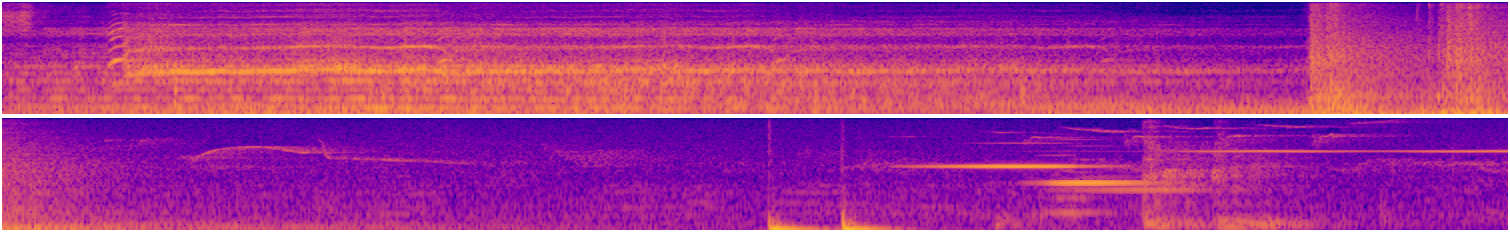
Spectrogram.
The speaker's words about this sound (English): people outside could hear we are now near a mental hospital because people are screaming. Their anxiety was so intense and they had very few means to calm down.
